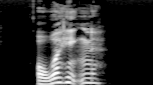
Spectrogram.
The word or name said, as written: overhængende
